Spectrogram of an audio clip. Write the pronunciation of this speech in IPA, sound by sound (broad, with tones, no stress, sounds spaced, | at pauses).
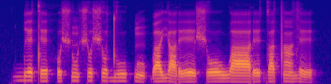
ɡ͡b e˦˨ t e˦˨ h ʊ˦ ʃ ũ˦ ʃ ʊ˦ ʃ ʊ˦ d uː˦ k͡p ũ˨ ɓ a˦ j a˨ ɾ eː˦˨ ʃ oː˦ w aː˦ ɾ e˦ ɡ a˦ t ã˦ z e˨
